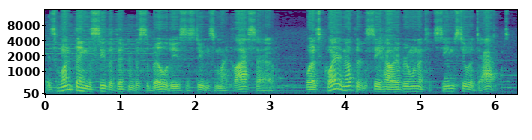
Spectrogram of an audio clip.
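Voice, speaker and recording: A man's voice: on the low side, very animated, quick pace, soft background music, rough recording. A man giving a dramatic first-person reading of a visual novel as its narrator.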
